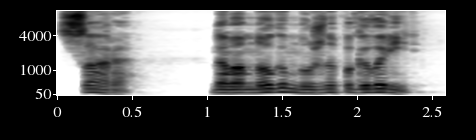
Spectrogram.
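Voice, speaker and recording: A man's voice: mid-range voice, fairly even intonation, normal speed, natural voice. An earnest, blunt young sea captain, voiced by a male audiobook reader. His voice stays in a plain middle register, close to the narrator's own.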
